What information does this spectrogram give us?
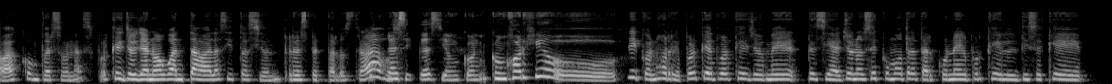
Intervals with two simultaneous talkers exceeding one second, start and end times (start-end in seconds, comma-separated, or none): none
